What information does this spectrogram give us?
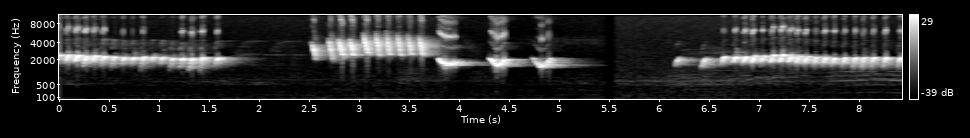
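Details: White-rumped shama lure song to stir other birds into singing: a whistled trill, a fast buzzy series, several slurred notes, a short pause, then the trill resumes.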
